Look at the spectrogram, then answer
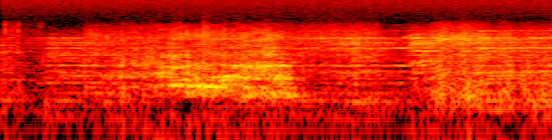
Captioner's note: creature growling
